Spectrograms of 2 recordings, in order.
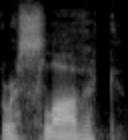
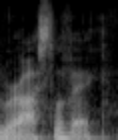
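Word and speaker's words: Roslovic: It's It's actually It's actually Rosik. On his hockey reference page because I am so bored that I went and looked. It says the empasis goes on the middle salab.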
